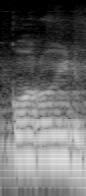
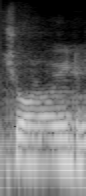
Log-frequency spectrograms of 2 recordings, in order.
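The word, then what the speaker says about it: choroid: बोला जाता है और इसको इंग्लिश में करेड बोलते हैं चोरॉइड मत पढ़िएगा भैया एक स्पेलिंग होता है इसका इसको कलर्ड पढ़ने हैं वैसे इंग्लिश में नाम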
